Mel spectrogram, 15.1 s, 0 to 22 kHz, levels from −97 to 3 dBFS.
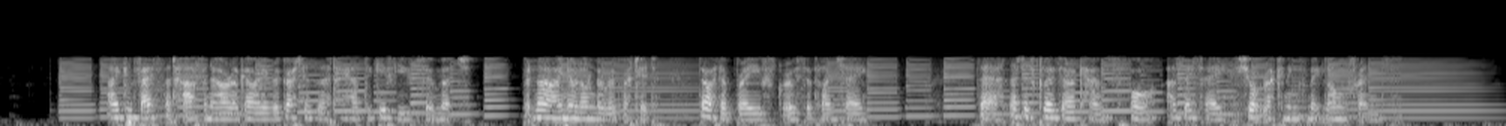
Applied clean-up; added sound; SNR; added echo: none; Wind instrument, woodwind instrument; 13 dB; reverberation time 0.2 s.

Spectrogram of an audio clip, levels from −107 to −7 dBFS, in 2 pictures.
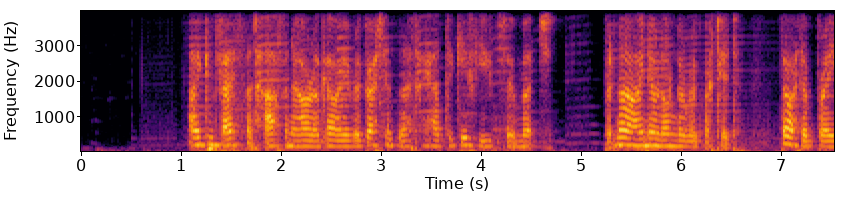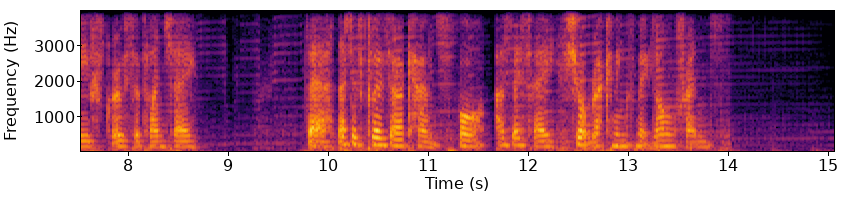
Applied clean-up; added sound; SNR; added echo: neural separator model SepFormer DNS4.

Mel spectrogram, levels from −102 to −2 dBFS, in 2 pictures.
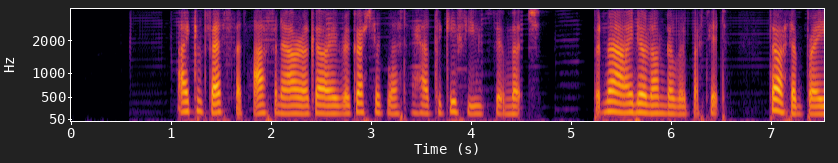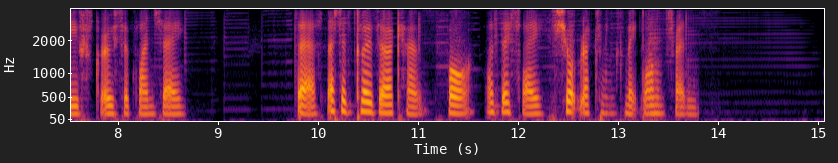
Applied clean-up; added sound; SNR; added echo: neural separator model SepFormer WHAMR!.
